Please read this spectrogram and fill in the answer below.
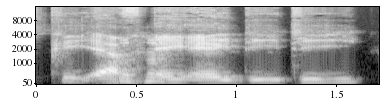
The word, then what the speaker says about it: Pfaadt: They're bringing him up early, and you know, half the battle with Pfaadt is just pronouncing his name right. It's P F A A D T. The P F A A D T. I don't know how Pfaadt comes out of that, But I'm going to be watching him from every pitch.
